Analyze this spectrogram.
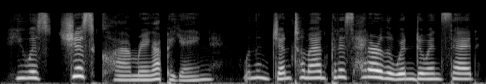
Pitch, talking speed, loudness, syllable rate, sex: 260 Hz, 220 wpm, -17 LUFS, 5.5 syllables/s, female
